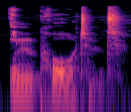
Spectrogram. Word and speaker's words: important: Let's start with the last word, important. Now, we need to be very careful with this word, because some people will put the stress on the im, which is wrong.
